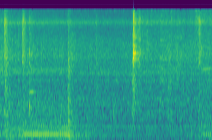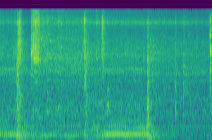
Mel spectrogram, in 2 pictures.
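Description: Hydraulic beading press working through stainless steel bowls: its steady hum grows louder during each pressing stroke and ends in a sharp metallic clack, three times, with lighter clinks of bowls being set in and taken out of the die between strokes.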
